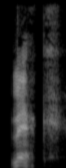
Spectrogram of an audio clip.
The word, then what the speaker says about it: Mick: Mick rhymes with Rick, he says.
